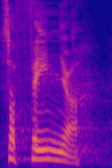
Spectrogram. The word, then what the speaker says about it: Zephaniah: My guess is that if we were ancient Hebrew speakers, we would say his name something like Zephaniah. Almost like the end of Pennsylvania. But we totally Americanize it and go for Zephaniah.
